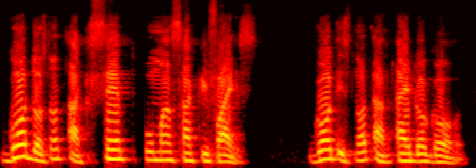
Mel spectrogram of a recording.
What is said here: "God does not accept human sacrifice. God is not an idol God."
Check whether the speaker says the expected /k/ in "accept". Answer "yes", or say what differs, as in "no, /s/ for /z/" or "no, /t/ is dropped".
yes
